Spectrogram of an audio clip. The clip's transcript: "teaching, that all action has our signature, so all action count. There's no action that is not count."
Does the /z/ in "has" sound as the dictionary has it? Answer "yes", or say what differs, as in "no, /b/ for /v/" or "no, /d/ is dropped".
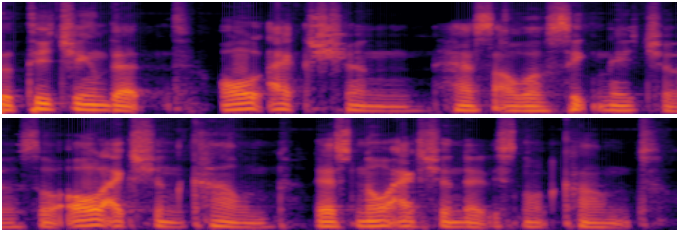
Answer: no, /s/ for /z/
